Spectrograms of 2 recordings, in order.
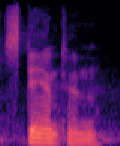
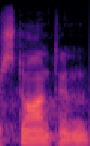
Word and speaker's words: Staunton: And if you are interested in that at all, it's the first weekend in June down in Stanton or Staunton, Virginia, depending on your pronunciation of it.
